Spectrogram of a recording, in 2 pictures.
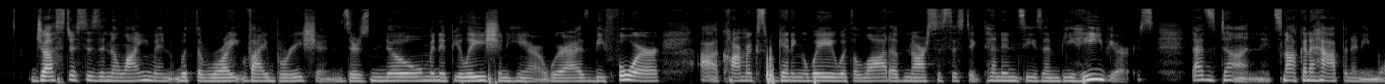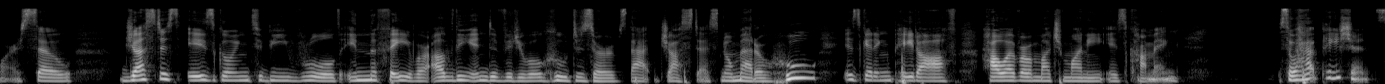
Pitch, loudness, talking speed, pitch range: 175 Hz, -25 LUFS, 145 wpm, 160-195 Hz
